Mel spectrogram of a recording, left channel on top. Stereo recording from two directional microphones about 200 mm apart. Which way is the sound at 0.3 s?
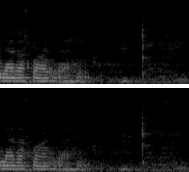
35° left (ahead or behind).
